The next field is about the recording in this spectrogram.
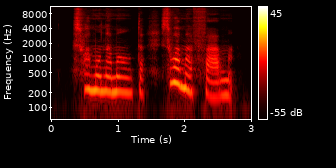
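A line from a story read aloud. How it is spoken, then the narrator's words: Muffled cry. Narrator (French): s'écria-t-il enfin d'une voix étouffée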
